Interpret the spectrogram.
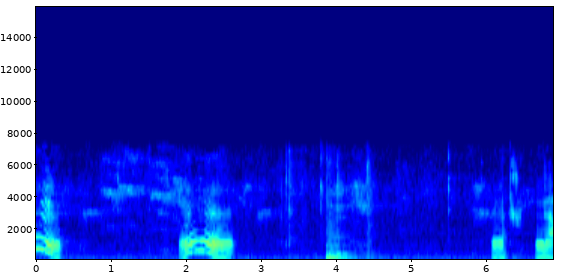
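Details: Pet Alexandrine parrot, a three-year-old male, talking at home. Several strong arched, nasal, voice-like syllables come in bursts, with short quieter clicks and gaps between, over a steady low room hum.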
